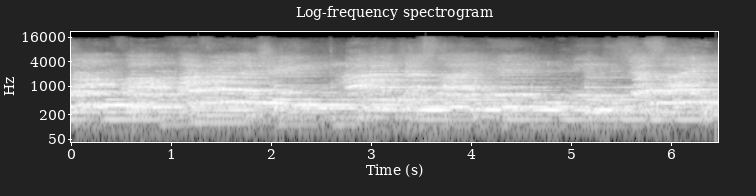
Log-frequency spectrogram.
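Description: A group of children singing together as a choir, holding long, steady notes.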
